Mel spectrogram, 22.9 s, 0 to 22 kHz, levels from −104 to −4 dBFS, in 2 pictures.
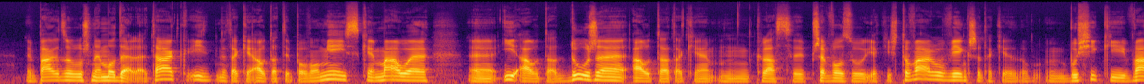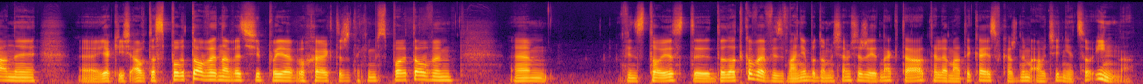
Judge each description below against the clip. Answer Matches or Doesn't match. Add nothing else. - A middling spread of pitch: Matches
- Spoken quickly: Doesn't match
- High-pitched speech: Doesn't match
